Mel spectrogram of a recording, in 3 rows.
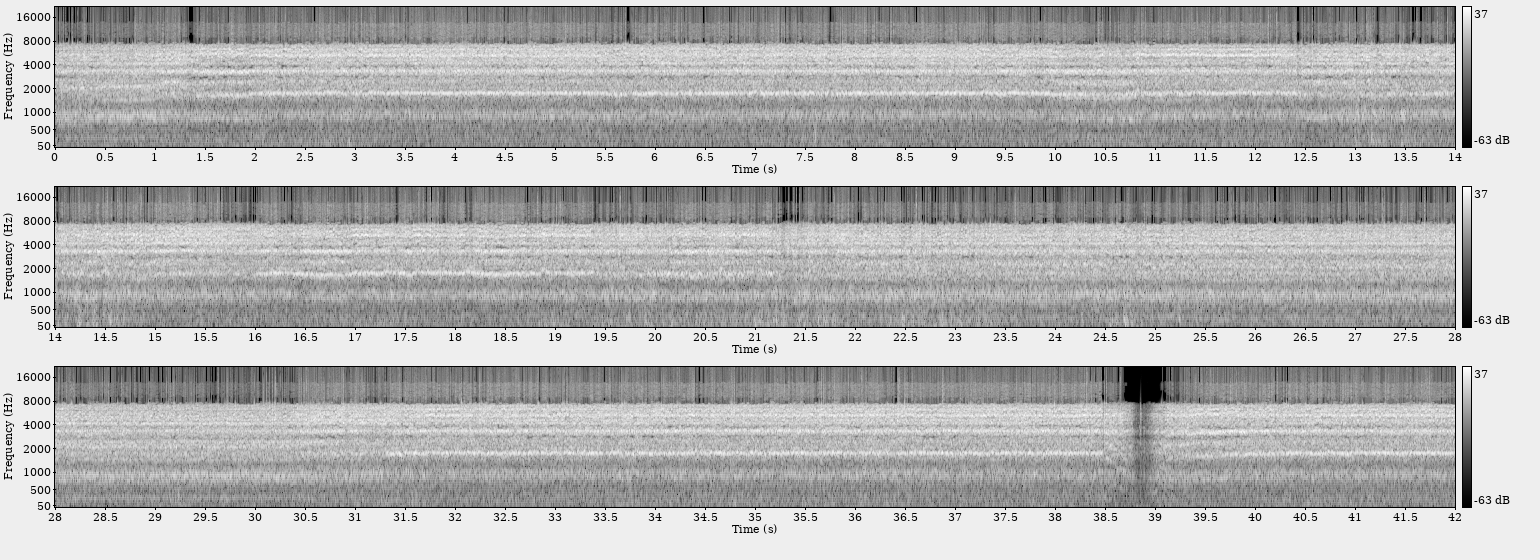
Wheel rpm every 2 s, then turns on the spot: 190, 230, 230, 230, 230, 220, 230, 230, 230, 230, 220, 210, 210, 200, 200, 220, 230, 230, 230, 160, 230.
none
